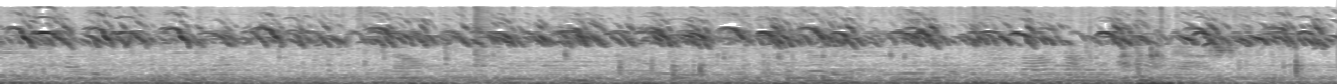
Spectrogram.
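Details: Many baby chickens raised in a backyard keep up a busy, high-pitched peeping, short falling cheeps packed tightly together throughout, over a low steady background murmur.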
